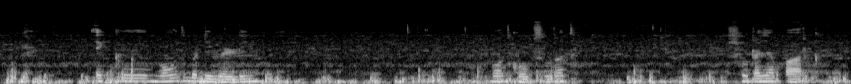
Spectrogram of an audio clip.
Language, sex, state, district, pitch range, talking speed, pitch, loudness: Punjabi, male, Punjab, Kapurthala, 120-140 Hz, 70 wpm, 130 Hz, -18 LUFS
